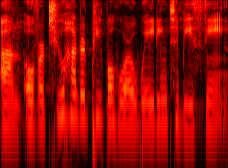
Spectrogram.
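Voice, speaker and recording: Here is a woman with a Vietnamese accent at a moderate pace. Her pitch is fairly low, with ordinary variation. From US, Vietnamese American family. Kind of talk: panel discussion.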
